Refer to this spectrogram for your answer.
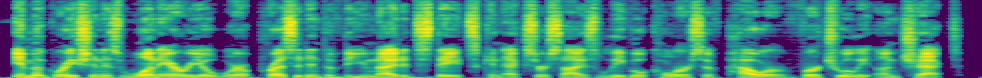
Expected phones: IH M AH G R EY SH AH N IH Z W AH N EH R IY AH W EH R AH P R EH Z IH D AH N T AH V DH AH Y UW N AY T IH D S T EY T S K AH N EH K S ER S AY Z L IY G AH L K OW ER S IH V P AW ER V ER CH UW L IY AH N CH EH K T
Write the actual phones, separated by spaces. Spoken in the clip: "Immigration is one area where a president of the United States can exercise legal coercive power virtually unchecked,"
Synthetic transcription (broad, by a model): IH M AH G R EY SH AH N IH Z W AH N EH R IY AH W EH R AH P R EH Z IH D AH N T AH V DH AH Y UW N AY T IH D S T EY T S K AH N EH K S ER S AY Z L IY G L K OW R S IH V P AW ER V ER CH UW L IY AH N CH EH K T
